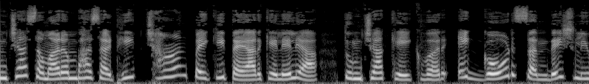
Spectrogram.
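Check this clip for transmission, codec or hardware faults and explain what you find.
Two faults are audible in this speech recording: codec damage throughout, and two pre-echo events.

MP3 compression, throughout: the damage is plainly audible and most likely comes from MP3 encoding at a low bitrate, around 48 kbps. Short of bits, the encoder drops weak frequency lines that flicker between frames, giving a watery, swirly texture and smeared consonants. Nothing is present above 19.8 kHz.

Pre-echo at 2.65 s, just before "केलेल्या तुमच्या केकवर एक", and at 3.90 s, between "तयार केलेल्या तुमच्या" and "केकवर एक": the codec spreads quantisation noise evenly across each block, so noise meant for the louder onset leaks into the quiet before it. The result is a brief hiss of about 18 to 19 ms, and the attack that follows sounds softened.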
